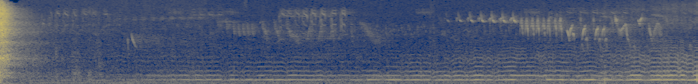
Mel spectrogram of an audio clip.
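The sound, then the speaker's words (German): A wasp buzzes in peak wasp season, a wavering, droning hum that wobbles in pitch and grows gradually louder toward the end, after a sharp knock right at the start. “Weg da! Es ist Wespenhochsaison.”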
